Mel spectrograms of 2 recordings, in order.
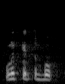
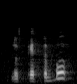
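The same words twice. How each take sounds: First: Higher, softer repeat. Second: Said in the usual way. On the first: Shown as a demonstration. Parent coaxing child to look, softer and higher. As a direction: look said up high and soft.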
